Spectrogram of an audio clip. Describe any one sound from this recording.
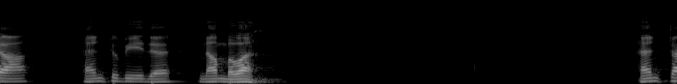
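An elderly man speaks slowly and formally through a microphone and loudspeakers.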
